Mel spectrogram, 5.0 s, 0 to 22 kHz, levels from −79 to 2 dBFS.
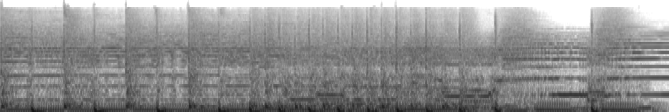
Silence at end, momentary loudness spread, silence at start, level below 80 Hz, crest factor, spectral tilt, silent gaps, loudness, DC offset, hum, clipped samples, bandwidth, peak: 0 s; 2 LU; 0 s; -18 dBFS; 12 dB; -5 dB/octave; none; -14 LUFS; under 0.1%; none; under 0.1%; 17 kHz; -2 dBFS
